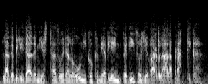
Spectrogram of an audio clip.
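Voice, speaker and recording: An actor playing an ailing, suspicious husband who narrates his macabre tale in a Spanish radio drama, measured and literary, with a Castilian accent. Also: low voice, highs cut off, a little hiss or hum, lightly acted. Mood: brooding, uneasy. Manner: measured, literary, brooding delivery.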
